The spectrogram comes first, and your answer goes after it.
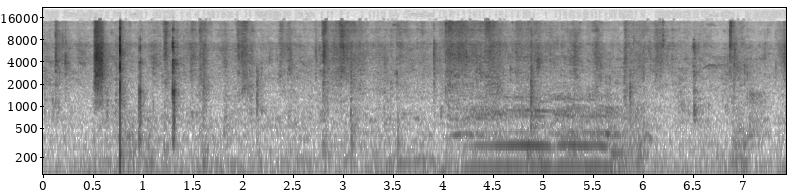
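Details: A Gir cow among cattle kept for sale on a farm gives a single low, steady moo lasting about a second and a half, preceded by sharp knocks and clicks, with faint talk nearby.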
